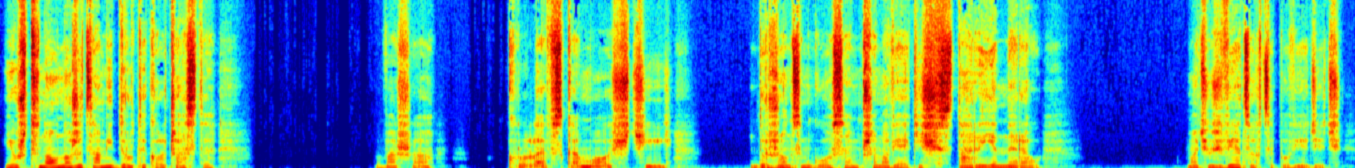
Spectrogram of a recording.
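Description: A woman narrating an audiobook, her voice somewhat low and husky. She reads very slowly and deliberately, letting dramatic pauses hang between phrases. The sound is dry and close, with no room around it. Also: flat delivery, no room sound. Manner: slow, measured, dramatic pauses.

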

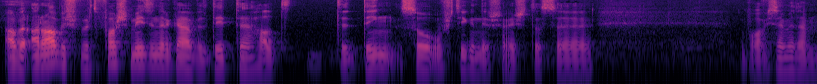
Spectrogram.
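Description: Young man with a low, gravelly voice. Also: fairly even intonation, moderate pace, darkish tone. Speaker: podcast co-host. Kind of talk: casual chat.

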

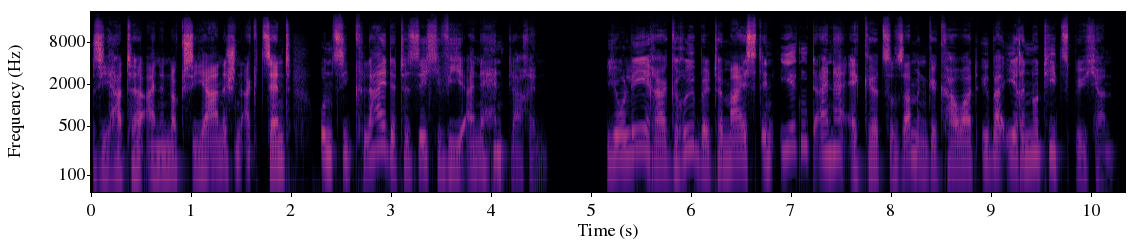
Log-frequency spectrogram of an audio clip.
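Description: A man reading a fantasy audiobook as narrator in an expressive, scripted style. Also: fairly high pitch, moderate pace, no room sound, studio quality.

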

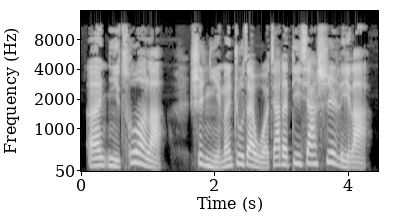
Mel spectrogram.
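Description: Guy putting on a whiny little witch girl, high and teary, storybook voice. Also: very animated, unhurried, no echo, studio quality. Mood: correcting. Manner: whiny and fretful.

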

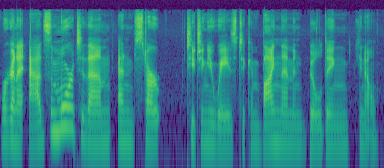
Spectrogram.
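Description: A woman's voice: lowish voice, normal speed, clean tone, no room sound. A woman hosting a casual podcast who teaches rope classes, explaining step by step and laughing easily. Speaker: podcast host and rope bondage instructor.

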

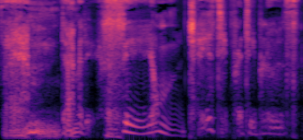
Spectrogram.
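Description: A woman voicing a big, gentle male creature with a beak who talks in odd, muddled grammar, loud and drawn-out. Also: low-pitched, expressive, creaky, slightly rough, no room sound, studio quality, full character voice. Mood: dreamy.

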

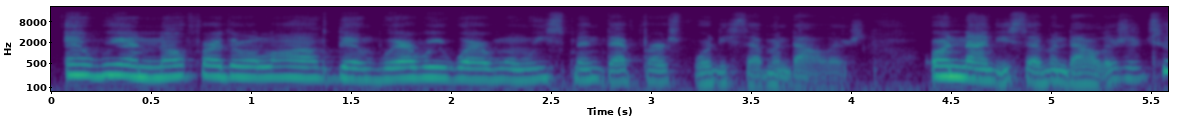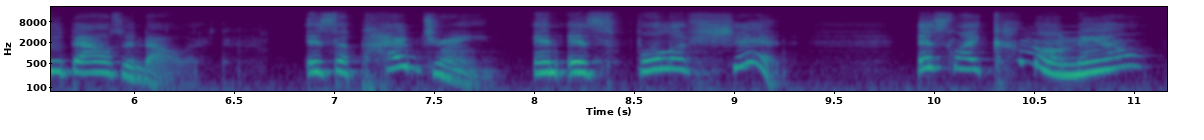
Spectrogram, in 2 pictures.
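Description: A woman with a slow drawl, talking casually as a podcast host in a folksy, blunt, emphatic and freely swearing way. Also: mid-range voice. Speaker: podcast host, brand strategist. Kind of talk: casual solo podcast talk.

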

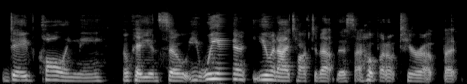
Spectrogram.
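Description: A woman in her fifties, a military veteran guest on a podcast, telling personal stories in an earnest, emotional, halting way. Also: lowish voice, a bit bright. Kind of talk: personal storytelling in conversation.

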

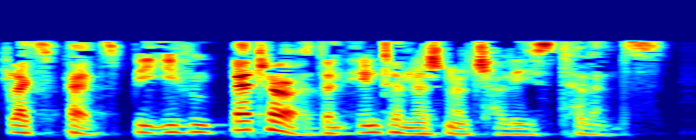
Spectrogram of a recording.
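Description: A man hosts a podcast interview and presses his guest with probing questions. His voice has a raspy, husky edge. The audio is muffled and lo-fi. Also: medium pitch, a little fast. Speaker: podcast host.

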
